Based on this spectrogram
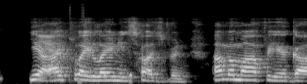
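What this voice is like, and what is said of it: Usual voice. Nothing is said of it.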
